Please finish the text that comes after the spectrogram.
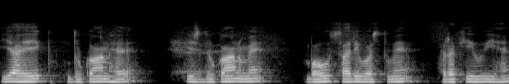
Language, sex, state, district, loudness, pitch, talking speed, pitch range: Hindi, male, Jharkhand, Deoghar, -20 LUFS, 130 Hz, 155 wpm, 125-135 Hz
